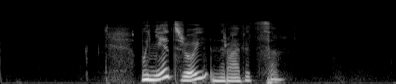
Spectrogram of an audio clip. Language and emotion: Russian, positive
